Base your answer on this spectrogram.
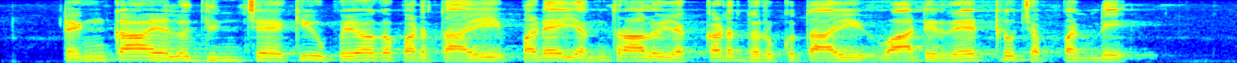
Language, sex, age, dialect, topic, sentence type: Telugu, male, 18-24, Southern, agriculture, question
